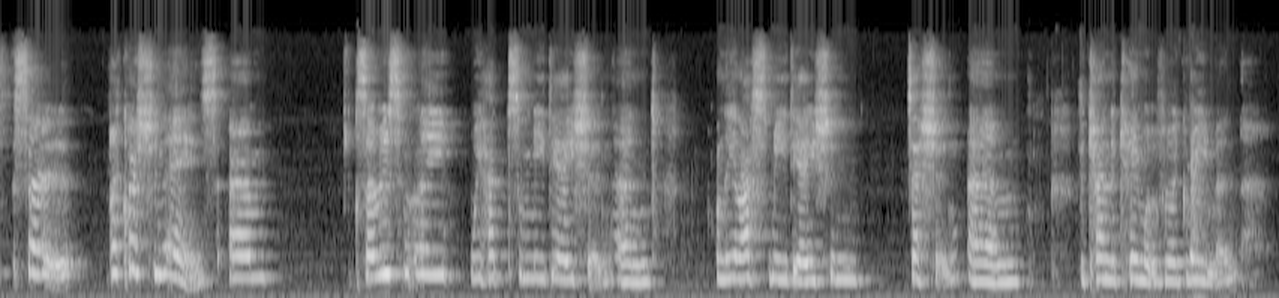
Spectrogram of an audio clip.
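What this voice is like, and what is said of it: Croaky hoarse voice. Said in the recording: “my voice is a bit croaky ... I'm just recovering from COVID.”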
